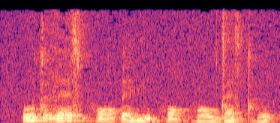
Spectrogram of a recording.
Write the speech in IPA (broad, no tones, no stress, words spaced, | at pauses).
o dœvɛːsbʱɔː ɓɛːnʲwubʱɔː ɡʱɔːwdæːs dʱɵ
